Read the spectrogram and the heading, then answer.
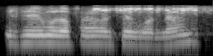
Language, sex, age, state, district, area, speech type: Urdu, male, 30-45, Uttar Pradesh, Muzaffarnagar, urban, conversation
